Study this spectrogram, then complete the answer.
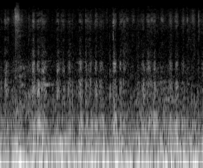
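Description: Steady pen-on-paper scratching fills the whole stretch as a math definition is written out by hand, faint and close, with no talk.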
